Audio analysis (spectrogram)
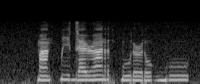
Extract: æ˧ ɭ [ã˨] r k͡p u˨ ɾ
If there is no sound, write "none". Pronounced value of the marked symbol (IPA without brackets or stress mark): ã˦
